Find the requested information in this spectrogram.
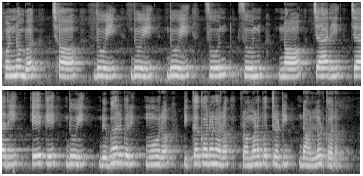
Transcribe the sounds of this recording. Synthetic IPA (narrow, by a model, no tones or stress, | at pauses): fʰonːɔmbɔɾt͡ʃʰɔd̪ujd̪ujd̪ujsunsunːɔt͡ʃaɾit͡ʃaɾieked̪uj | bɔbɦaɾkɔɾimoɾɔʈikakɔɾɔɽ̃ɔɾɔpɾɔmaɽ̃ɔpɔt̪ɾɔʈiɖawnloɽkɔɾɔ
